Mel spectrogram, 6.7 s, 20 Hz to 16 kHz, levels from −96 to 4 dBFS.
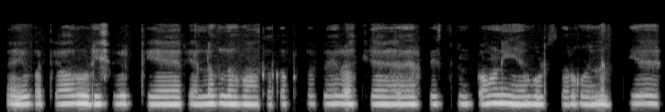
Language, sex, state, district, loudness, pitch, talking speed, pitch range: Rajasthani, female, Rajasthan, Churu, -25 LUFS, 215 Hz, 215 wpm, 210-220 Hz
